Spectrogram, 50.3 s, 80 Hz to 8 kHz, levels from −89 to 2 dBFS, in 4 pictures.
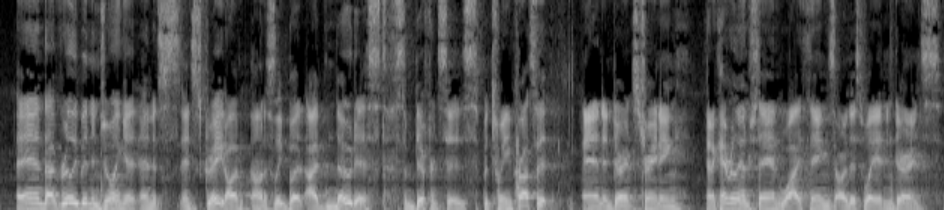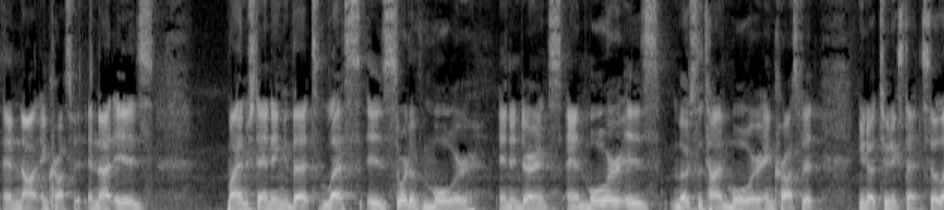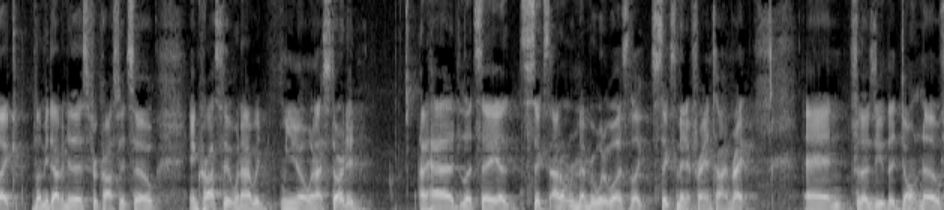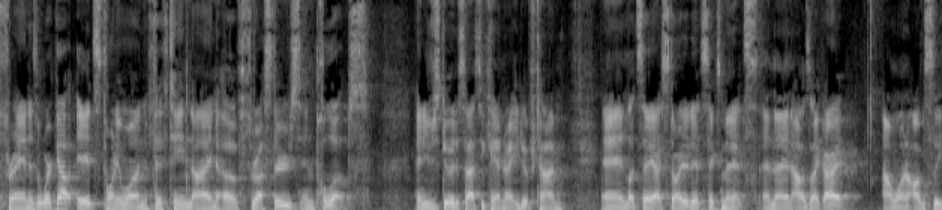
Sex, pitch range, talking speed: male, 115-140 Hz, 190 wpm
